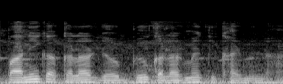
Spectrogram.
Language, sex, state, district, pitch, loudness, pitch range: Hindi, male, Arunachal Pradesh, Lower Dibang Valley, 95 Hz, -16 LUFS, 90-105 Hz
